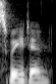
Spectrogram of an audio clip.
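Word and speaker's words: Swedien: Oh, it's just pronounced Sweden. – Bruce Sweden. – I think. But there's an extra I in there Bruce. That I wasn't expecting.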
